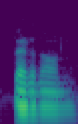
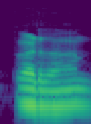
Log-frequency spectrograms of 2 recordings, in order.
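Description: First: It is said flatly, without a smile. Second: It is said with a forced, fake smile.

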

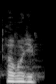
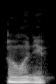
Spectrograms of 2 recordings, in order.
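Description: First: It is said with some enthusiasm. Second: It is said flatly and unconvincingly. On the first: The speaker calls it wrong. "That has more enthusiasm" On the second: The speaker calls it right. "it is the least convincing"

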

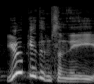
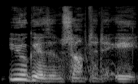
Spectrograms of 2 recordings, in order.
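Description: First: It is said in a high cartoon mouse voice. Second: It is said in a tough gangster-style voice. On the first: "if he was just joking, did a Mickey Mouse voice" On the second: "What would it be like if he used like a mafia voice?"

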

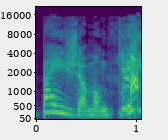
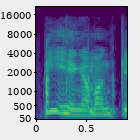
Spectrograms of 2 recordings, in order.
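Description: First: 'Being a' is blended into a short 'Beija'. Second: 'Being a' is said fully as separate words. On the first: The speaker calls it wrong. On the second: The speaker calls it right.

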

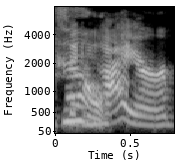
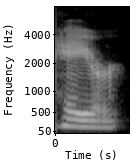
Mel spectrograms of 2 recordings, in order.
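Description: First: The name is said the American way. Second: The name is said the British way. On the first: "we grew up our entire life ... saying Heyer" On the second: "he was saying Heyer, and I think that's how we're supposed to pronounce it"

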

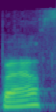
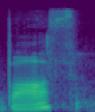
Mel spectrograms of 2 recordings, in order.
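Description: First: It is said with an American pronunciation. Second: It is said with a British pronunciation. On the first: This is the speaker's own way of saying it. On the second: This is how the local guest says it.

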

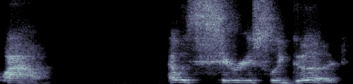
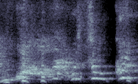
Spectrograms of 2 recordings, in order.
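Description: First: It is said flat and low-energy. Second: It is said excited and high-energy.

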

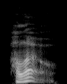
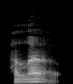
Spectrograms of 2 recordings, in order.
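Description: First: It is said in a normal voice. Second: It is said in a lowered voice.

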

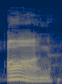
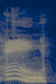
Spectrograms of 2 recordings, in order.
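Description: First: The name has a more Japanese-style pronunciation. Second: The name has its plain English pronunciation. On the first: The speaker calls it wrong. "I want to put more Japanese pronunciation on it" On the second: The speaker calls it right. "Because it's Aang"

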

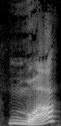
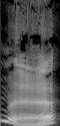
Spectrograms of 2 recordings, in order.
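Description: First: The word has a high then mid tone. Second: The word has a high then low tone. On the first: It means good. "met een hoog-mid toonpatroon betekent in het Igbo goed" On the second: It means knife. "maar met een hoog-laag toonpatroon"

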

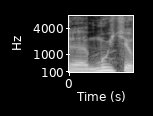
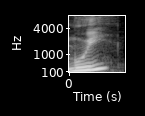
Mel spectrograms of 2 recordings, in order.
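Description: First: The two words are said separately and in full. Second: The two words are merged into one syllable.

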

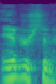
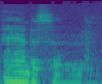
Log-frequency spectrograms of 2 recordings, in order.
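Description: First: The R in the middle is clearly pronounced. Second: The R in the middle is dropped. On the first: The speaker calls it right. "Anderson has an R" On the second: The speaker calls it wrong. "It's not Anderson"

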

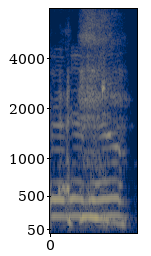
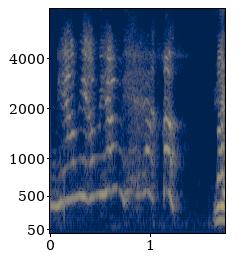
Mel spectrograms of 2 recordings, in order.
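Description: First: It is said at a lower pitch. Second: It is said at her normal higher pitch.

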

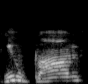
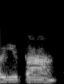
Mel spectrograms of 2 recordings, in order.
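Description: First: It is said brightly, with a smiling tone. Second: It is said bluntly, with a harsh tone. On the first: It sounds like a compliment. "she said it with the energy of a compliment" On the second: It is a plain criticism. "normally someone would be like"

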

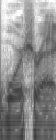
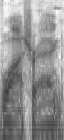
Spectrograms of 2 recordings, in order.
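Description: First: Wash is said with a country, backwoods pronunciation. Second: Wash is said with a plain standard pronunciation. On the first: It is the habit picked up growing up. The speaker calls it wrong. "I still say wash rag" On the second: It is the form the speaker tried to switch to. The speaker calls it right. "instead of wash rag"

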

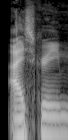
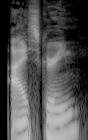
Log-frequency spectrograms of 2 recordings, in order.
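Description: First: It is said fast. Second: It is said very slowly.

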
